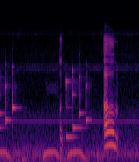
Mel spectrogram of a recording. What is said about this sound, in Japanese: え、電話。ちょっと待って。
